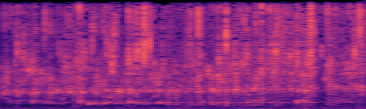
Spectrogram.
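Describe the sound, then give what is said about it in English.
Liquid pours steadily into a nondescript vessel, a continuous splashing gurgle whose pitch rises slightly as the container fills, with no voices over it. “You can hear it rising.”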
